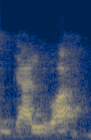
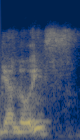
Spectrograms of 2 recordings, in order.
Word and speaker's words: Galois: called ibari i mean this last name is pronounced as galwa i mean not galois uh but as you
